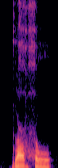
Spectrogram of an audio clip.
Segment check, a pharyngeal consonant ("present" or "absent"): present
